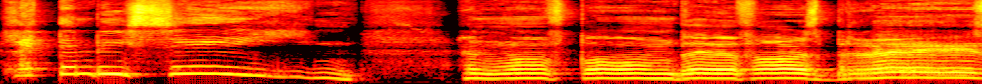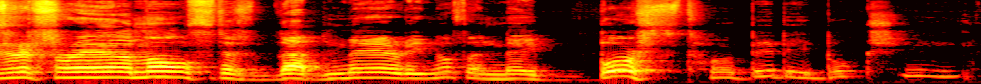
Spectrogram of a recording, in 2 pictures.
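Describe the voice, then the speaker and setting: A man's voice: sits high, lively intonation, mellow. A man with an Irish accent giving a theatrical, playful literary reading, declaiming and drawing out words for a live audience. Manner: declamatory, dramatic, playful delivery with drawn-out words. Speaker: actor reading aloud.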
